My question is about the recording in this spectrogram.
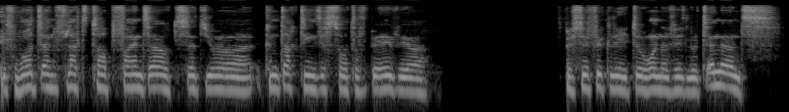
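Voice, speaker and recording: A man's voice: on the high side, level tone, moderate pace, darkish tone, slightly rough, pitched above the performer's own voice, low-quality recording. A man playing a haughty, exasperated lieutenant in a tabletop game, condescending and mock-polite as he makes cool threats. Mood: exasperated, quietly threatening.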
